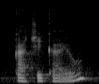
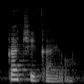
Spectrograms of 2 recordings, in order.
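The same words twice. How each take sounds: First: The voice rises at the end, like a question. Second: The voice falls at the end, like a statement. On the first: It sounds like a question. The speaker calls it wrong. "It's not a question though. So I should not say it like that" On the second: It is a statement. The speaker calls it right. "It's a statement"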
